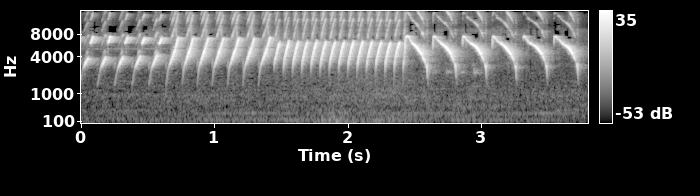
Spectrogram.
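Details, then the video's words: Yellow canary singing in the morning: rapid trills of short down-slurred high notes, about ten per second, slowing after two seconds into louder, wider descending sweeps repeated several times a second. "Yellow Canary Singing In The Morning"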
